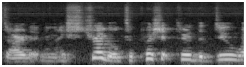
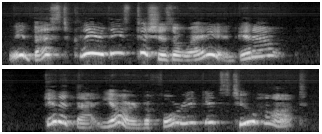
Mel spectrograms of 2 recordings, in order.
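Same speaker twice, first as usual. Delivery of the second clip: put-on much higher, louder old grandma; grandma's voice; 10 semitones higher, 4 dB louder than usual. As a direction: hurry the child along like a grandmother. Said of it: "Mama said".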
